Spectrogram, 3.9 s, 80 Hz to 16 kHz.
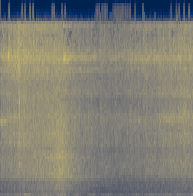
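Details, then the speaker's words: V8 with a freshly rebuilt Holley 4150 double-pumper carburetor (4.5 power valve) being tuned, not in gear: after a rev blip the idle, raised from about 600 rpm, settles steady and even with no stumble; normal idle that sounds much better. "I'm going to turn the idle up a little bit. I'm surprised it idled at all at that level. Okay, you see I'm up to 6. And it's sounding a lot better."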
